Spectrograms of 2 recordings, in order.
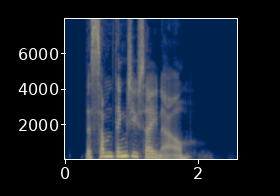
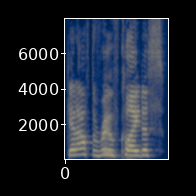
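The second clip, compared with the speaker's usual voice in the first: put-on Southern accent; 12 semitones higher than usual. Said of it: "those are easier to mimic".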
